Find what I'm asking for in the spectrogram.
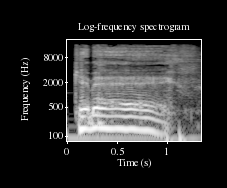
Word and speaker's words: Kimi: Kimi. That's how you say it. When I hear Kimi, makes you think of Timmy from South Park.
